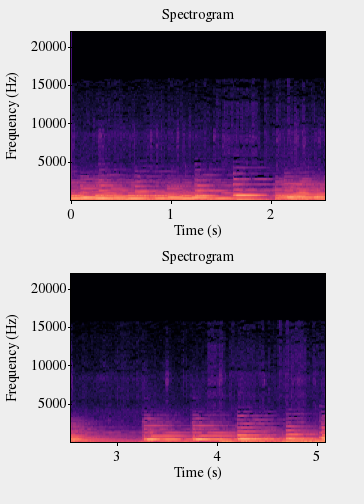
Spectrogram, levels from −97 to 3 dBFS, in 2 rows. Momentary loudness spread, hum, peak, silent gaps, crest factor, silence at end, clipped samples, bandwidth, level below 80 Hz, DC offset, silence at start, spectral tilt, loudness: 7 LU; none; -8 dBFS; none; 14 dB; 0 s; under 0.1%; 9 kHz; -44 dBFS; under 0.1%; 0 s; -9 dB/octave; -23 LUFS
